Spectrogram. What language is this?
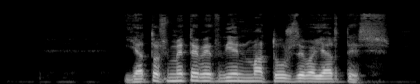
Aragonese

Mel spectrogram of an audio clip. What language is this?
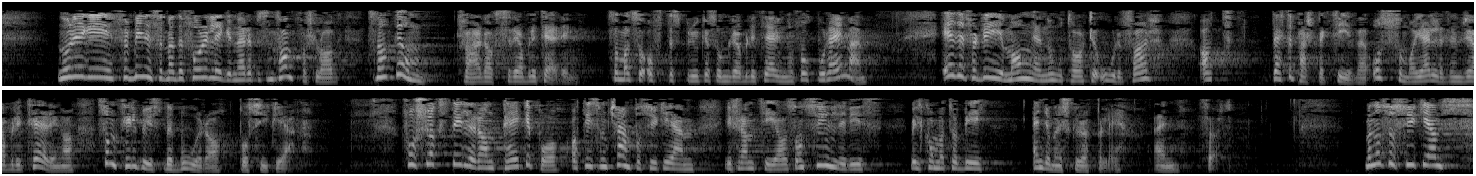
Norwegian Bokmål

